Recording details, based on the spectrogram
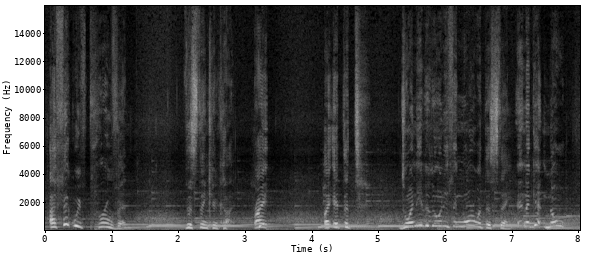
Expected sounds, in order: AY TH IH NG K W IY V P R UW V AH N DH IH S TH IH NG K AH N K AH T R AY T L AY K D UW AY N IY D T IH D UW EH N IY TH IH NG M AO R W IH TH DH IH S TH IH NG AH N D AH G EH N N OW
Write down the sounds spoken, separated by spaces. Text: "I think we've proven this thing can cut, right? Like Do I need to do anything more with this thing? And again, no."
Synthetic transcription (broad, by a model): AY TH IH NG K W IY V P R UW V AH N DH IH S TH IH NG K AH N K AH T R AY T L AY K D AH AY N IY D T IH D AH EH N IY TH IH NG M AO R W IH DH IH S TH IH NG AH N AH G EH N N OW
